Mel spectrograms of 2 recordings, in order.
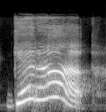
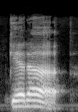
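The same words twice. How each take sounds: First: Much higher and louder, with excitement; excited exclamation. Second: Said in the usual way. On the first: Shown as a demonstration. Teacher demoing an exclamation to young readers, excited. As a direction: read it like an exclamation point. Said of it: "that was with an exclamation point". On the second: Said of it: "That was with just the period".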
